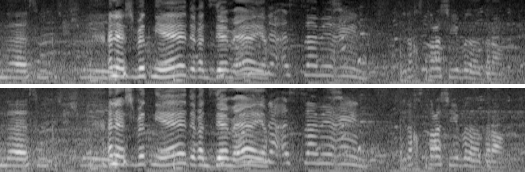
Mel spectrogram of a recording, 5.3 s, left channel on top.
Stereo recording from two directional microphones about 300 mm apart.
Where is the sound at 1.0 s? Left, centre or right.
Centre.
